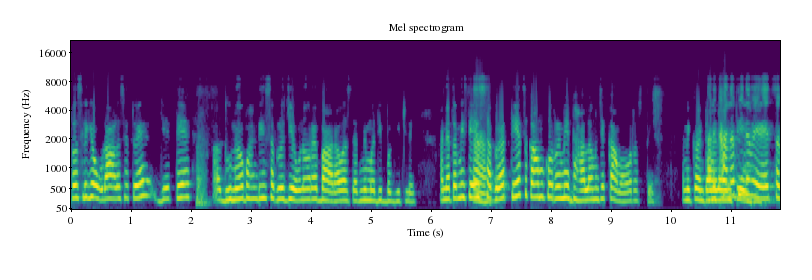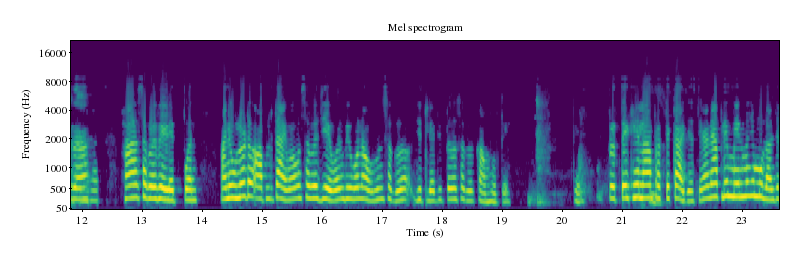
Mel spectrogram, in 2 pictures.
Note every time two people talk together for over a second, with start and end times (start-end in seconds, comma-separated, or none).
10.8-12.2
